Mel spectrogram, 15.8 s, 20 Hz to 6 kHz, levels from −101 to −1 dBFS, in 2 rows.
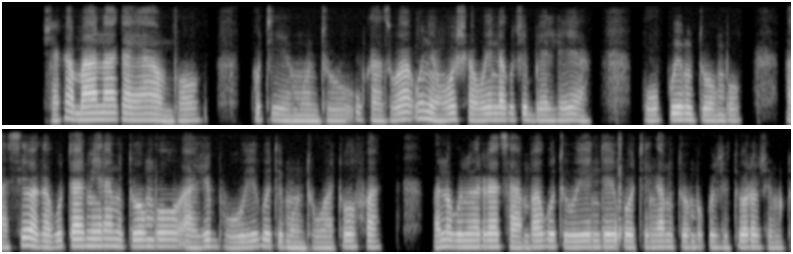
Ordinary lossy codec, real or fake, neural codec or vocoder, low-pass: Opus, 64 kbps; real; none; 5.4 kHz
